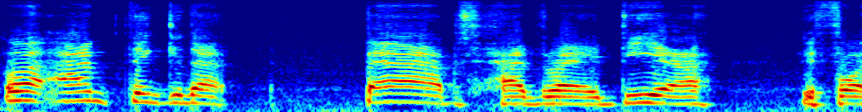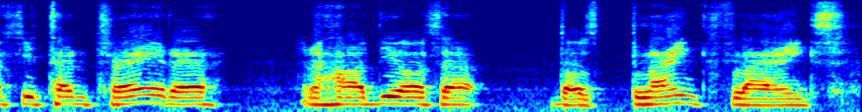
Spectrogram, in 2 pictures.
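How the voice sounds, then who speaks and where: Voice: mid-range voice, takes it slowly, a little mellow, voice pushed up, close to an everyday voice. A narrator voicing a snooty young rich pony bully, mocking and taunting in a storybook reading. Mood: smug scheming.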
